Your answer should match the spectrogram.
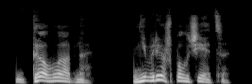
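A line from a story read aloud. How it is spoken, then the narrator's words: Surprised exclamation. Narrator (Russian): Удивленно воскликнул Костя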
